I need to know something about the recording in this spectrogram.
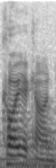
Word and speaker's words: Koyukon: We've got Ted Ramirez here from Caribou Gear and and Say it right. Koyakon gear.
